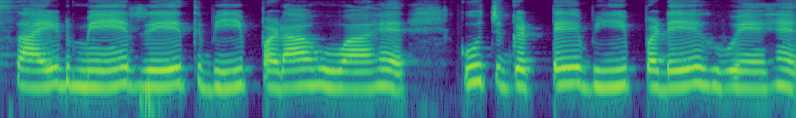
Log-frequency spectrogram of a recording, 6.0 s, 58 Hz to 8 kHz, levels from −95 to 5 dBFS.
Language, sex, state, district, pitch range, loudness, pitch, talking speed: Hindi, female, Uttar Pradesh, Saharanpur, 210-230 Hz, -15 LUFS, 220 Hz, 130 wpm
